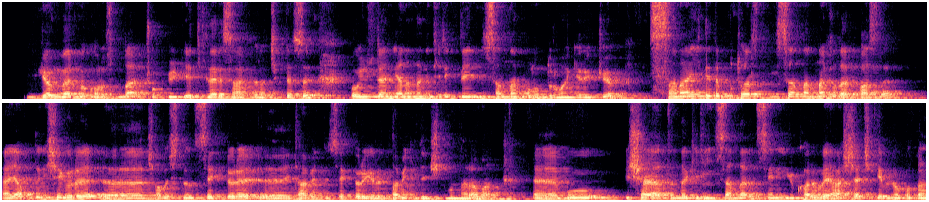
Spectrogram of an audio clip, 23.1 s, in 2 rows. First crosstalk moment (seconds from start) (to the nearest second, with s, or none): none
